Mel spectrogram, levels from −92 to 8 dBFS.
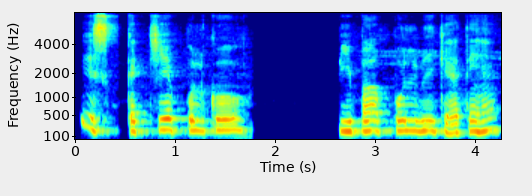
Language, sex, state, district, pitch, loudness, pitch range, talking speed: Hindi, male, Uttar Pradesh, Gorakhpur, 190 Hz, -24 LUFS, 185-205 Hz, 125 wpm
